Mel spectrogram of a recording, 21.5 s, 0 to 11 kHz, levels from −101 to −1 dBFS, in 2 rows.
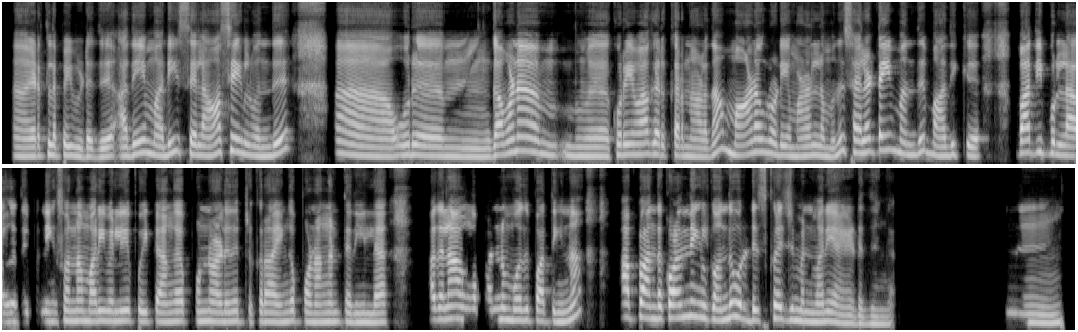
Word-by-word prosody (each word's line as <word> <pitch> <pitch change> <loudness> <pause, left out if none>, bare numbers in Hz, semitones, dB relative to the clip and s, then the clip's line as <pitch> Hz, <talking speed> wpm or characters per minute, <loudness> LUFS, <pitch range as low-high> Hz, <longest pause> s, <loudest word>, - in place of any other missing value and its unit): அ - - 0
இடத்துல 195 +3 0
போய் 200 -2 0
விடுது. 170 -1 -1 0.2
அதே 215 +5 +1
மாரி 200 +2 +1 0.2
சில 205 -4 +2
ஆசிரியர்கள் 255 -3 +1
வந்து 185 +5 0 0.6
ஆ - - +1 0.6
ஒரு 210 0 +1 0.8
கவனம் 260 +2 +4 0.7
குறைவாக 215 +1 +1
இருக்கறனால 185 -3 -2
தான் 320 - -1
மாணவர்களுடைய 220 -1 +1
மனநிலைமாது 190 +5 -2
சில 255 +1 +3
டைம் 305 -1 +4
வந்து 220 +3 -3
பாதிக்கு 190 0 -2 0.5
பாதிப்புள்ளாகுது. 210 -8 +1
இப்ப - - -41
நீங்க 190 -1 -1
சொன்ன 210 0 +1
மாரி 200 +1 +3
வெளிய 210 +1 +2
போயிட்டாங்க. 195 -1 0 0.2
பொண்ணு 200 -1 +1
அழுதுட்டு 190 0 -2
இருக்கா. 190 +1 -1
எங்க 205 +2 -3
போனாங்கன்னு 190 0 -1
தெரியல. 180 0 0 0.5
அதெல்லாம் 250 +2 +5
அவங்க 230 -1 -6
பண்ணும் 225 +1 -2
போது 220 0 0
பாத்தீங்கன்னா, 200 +6 -1 0.5
அப்ப 275 - -16
அந்த 255 0 +1
குழந்தைகளுக்கு 270 -4 +2
வந்து 280 +6 +1
ஒரு - - -5
டிஸ்கரேஜ்மென்ட் 220 -5 -1
மாரி 190 +1 +1
ஆயிடுதுங்க. 150 -2 -4 1.2
ம். 175 - -4
205 Hz, 135 wpm, -23 LUFS, 190-240 Hz, 1.2 s, அதெல்லாம்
